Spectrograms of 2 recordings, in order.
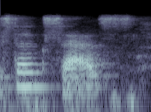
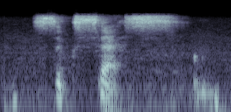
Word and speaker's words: success: Okay, I think the success of his first film has gone to his head. He thinks he's wonderful. Very good. Repeat after me. Success. Success. Right. Not success, but success on the second syllable.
